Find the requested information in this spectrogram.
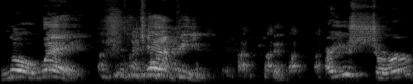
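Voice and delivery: loud, high burst of disbelief; astonished disbelief. Retold or imitated. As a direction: shout it out, thrilled she can't believe it. Mother learns baby is daughter.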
